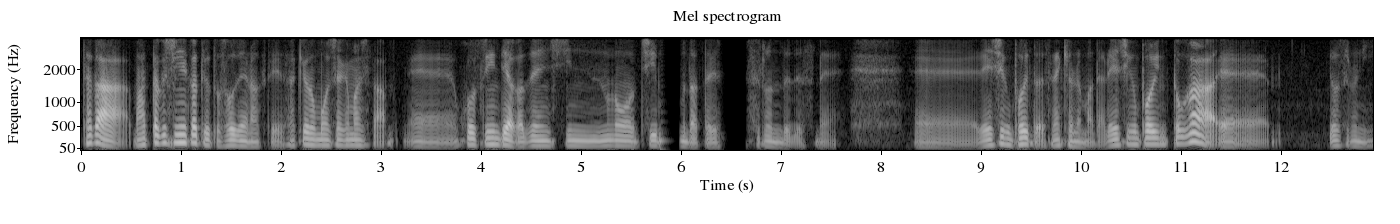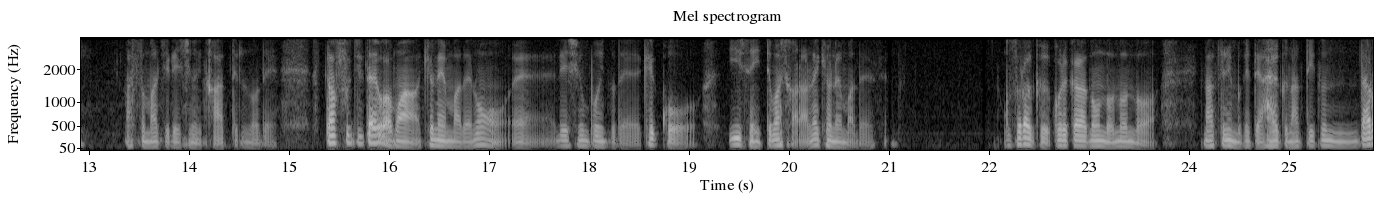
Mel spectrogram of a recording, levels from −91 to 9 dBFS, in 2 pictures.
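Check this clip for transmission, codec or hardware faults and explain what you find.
Yes, there are four, all from the network side of a call. Everything sits under 4 kHz, which fits a narrowband G.711 call path.

Between 5.27 and 7.02 s you get repeated stalls (stutter). The jitter buffer ran dry five times, and each time the receiver kept stretching the last bit of sound until packets caught up. That adds up to about a third of a second of filled-in audio, with the longest hold at 191 ms. Nothing is lost, but the audio drags and hiccups through that stretch.

Inside that run, from 6.38 to 6.68 s, there's a call audio freeze. The sound holds briefly, then fades to near silence for roughly 210 ms before carrying on right where it left off. It's likely caused by packets being held up in transit long enough that the buffer had nothing to play, so the receiver bridged the wait with concealment. 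That added a 272 ms pause to the audio.

From 11.45 s to 25.01 s there's a jitter buffer speed-up. The buffer had built up more audio than it wanted, so the receiver kept snipping out tiny pitch-period-sized chunks to cut the delay. Over that stretch it removes about half a second, so playback runs at 104% speed with the pitch unchanged. That stays just under the speed where it would start to sound hurried, and it never turns chipmunky.

Between 18.22 and 21.98 s there are scattered short gaps. A few individual packets went missing, 90 ms of audio in total, and the receiver patched each hole by extending the sound just before it. None of the patches is longer than about 30 ms, so the audio stays clear apart from a few quick ticks or smeared little blips.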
